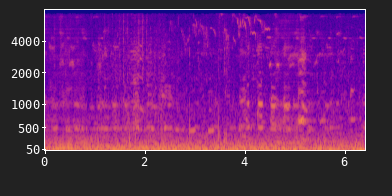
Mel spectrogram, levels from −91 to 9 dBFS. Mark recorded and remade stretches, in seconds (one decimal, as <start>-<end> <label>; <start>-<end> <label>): 0.0-0.8 remade; 0.8-4.6 recorded; 4.6-5.2 remade; 5.2-6.4 recorded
